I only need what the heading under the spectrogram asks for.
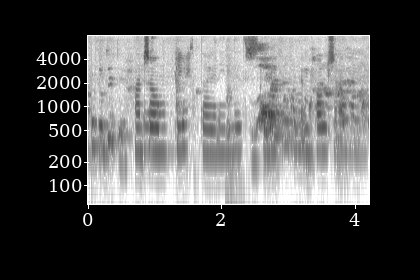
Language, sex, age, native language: Icelandic, female, 12, Icelandic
